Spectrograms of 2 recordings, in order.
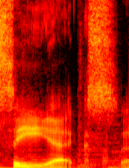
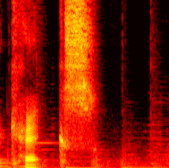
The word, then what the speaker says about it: CeX: or snx yeah so nobody really knows how to pronounce it like sex I say it's CeX um some people say kecks but yeah it's c-e-x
